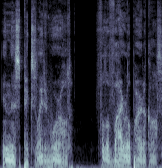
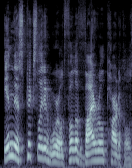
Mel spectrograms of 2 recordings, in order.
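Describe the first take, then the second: First: It is read in a gruff Batman-like voice. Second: It is read in an ordinary speaking voice.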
